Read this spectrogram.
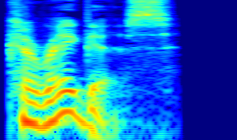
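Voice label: "choragus", British English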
